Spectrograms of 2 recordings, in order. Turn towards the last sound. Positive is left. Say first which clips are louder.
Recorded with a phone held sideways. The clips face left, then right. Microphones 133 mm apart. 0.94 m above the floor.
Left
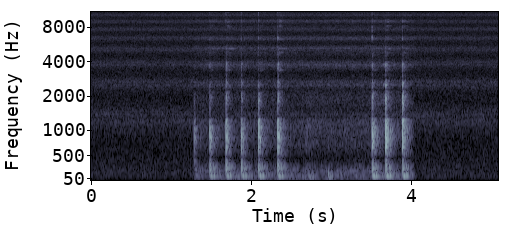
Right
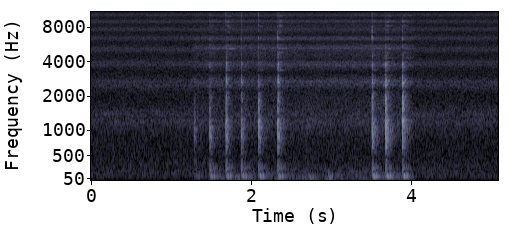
# left 13 dB
turn(degrees=55)  # may be behind; listen again after turning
